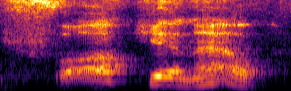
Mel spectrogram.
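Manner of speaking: usual speaking voice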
